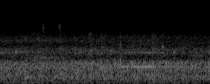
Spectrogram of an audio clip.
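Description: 3-phase electric multiple unit (EMU) train running past at a distance: a steady rumble of wheels on the track, with a faint high whine in the second half.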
